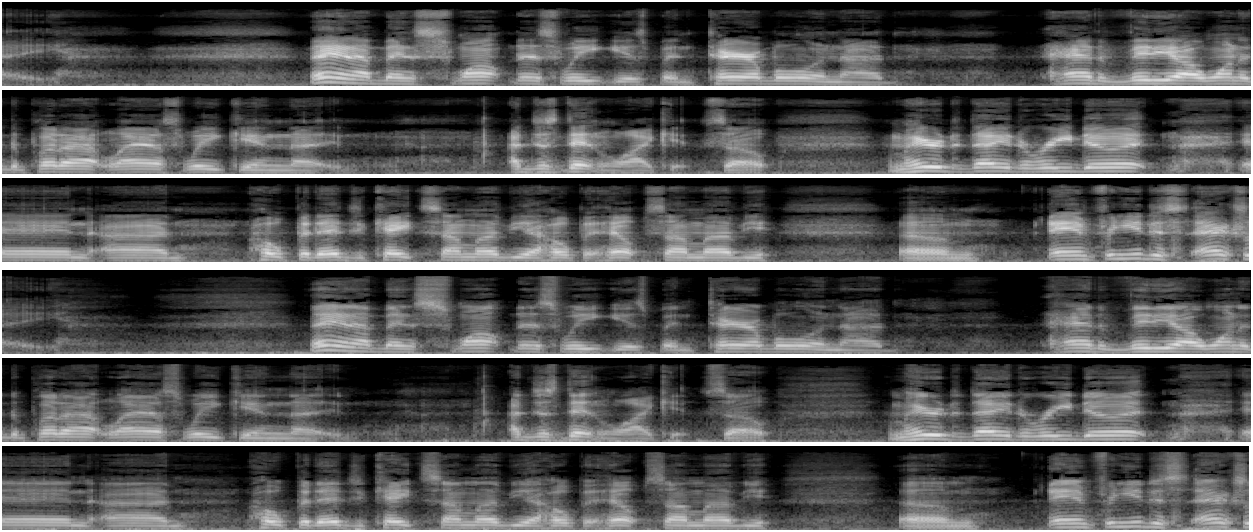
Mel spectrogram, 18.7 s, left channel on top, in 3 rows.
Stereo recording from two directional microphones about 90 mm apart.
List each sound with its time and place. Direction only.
0.0 s gasp: 20° right (ahead or behind)
0.9 s a man's voice: 20° right (ahead or behind)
